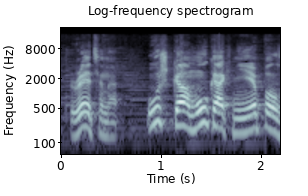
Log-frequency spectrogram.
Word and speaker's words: Retina: дисплея с технологией Рена мы будем ставить ударение на первый слог Рена уж Кому как не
